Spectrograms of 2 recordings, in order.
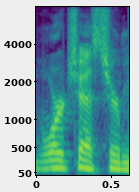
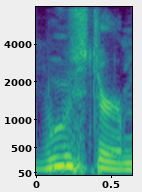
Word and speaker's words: Worcester: Well, so Gavin found a place, I don't know exactly where, but in Worcester, Massachusetts, Worcester, Mass. – Worcester, Mass.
